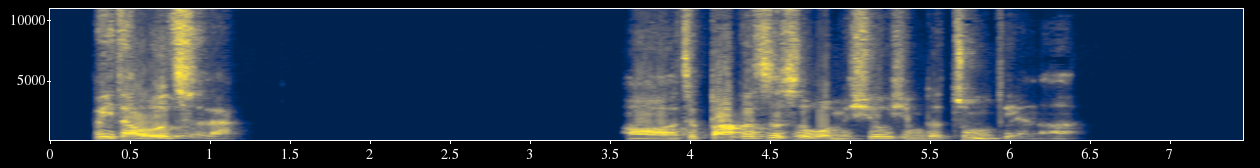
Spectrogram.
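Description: A middle-aged man speaks calmly and earnestly into a close microphone.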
